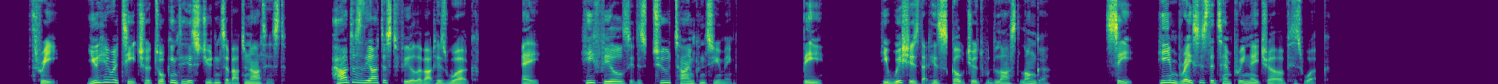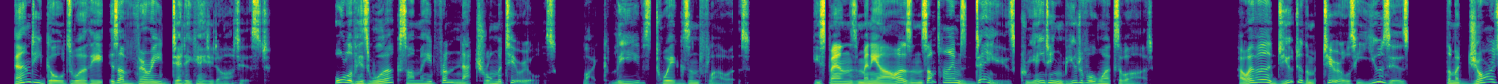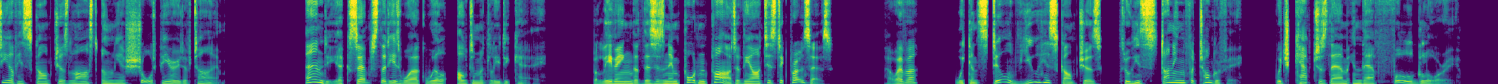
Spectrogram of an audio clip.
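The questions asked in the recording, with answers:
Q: How does the artist feel about his work?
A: C: He embraces the temporary nature of his work.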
